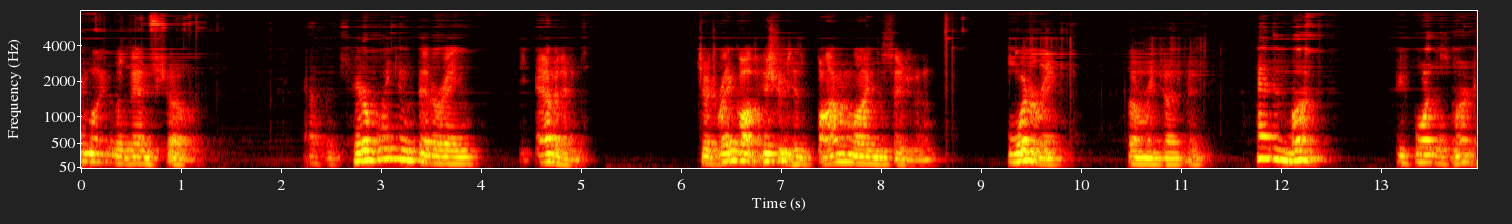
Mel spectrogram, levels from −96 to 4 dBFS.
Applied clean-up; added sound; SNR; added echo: neural mask model DeepFilterNet 3.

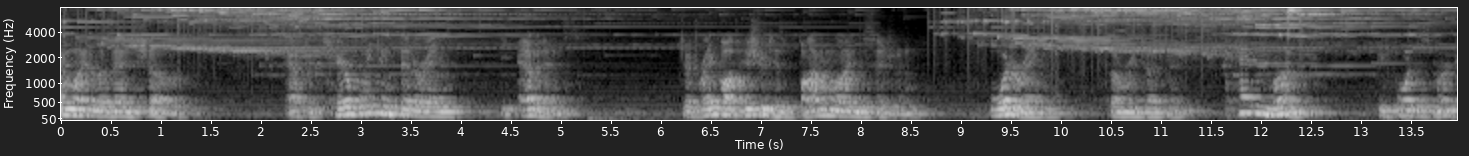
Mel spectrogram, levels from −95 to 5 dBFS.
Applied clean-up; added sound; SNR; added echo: none; Chime; 8 dB; reverberation time 0.8 s.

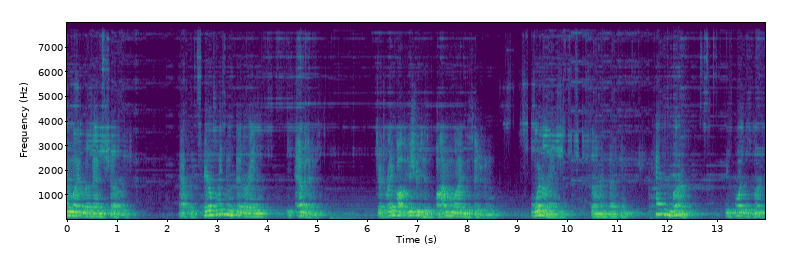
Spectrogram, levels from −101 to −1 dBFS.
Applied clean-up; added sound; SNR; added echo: neural separator model SepFormer DNS4.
